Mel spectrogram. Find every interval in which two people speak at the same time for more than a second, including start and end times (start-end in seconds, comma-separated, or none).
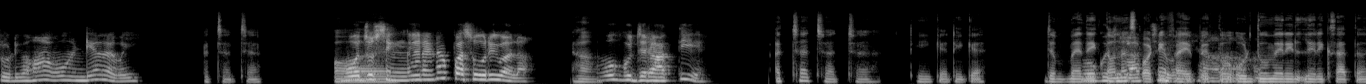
10.8-12.7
